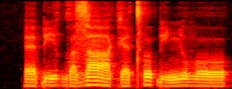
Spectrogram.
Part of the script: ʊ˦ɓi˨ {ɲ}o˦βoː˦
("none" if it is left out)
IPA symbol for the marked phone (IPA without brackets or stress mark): ɲ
